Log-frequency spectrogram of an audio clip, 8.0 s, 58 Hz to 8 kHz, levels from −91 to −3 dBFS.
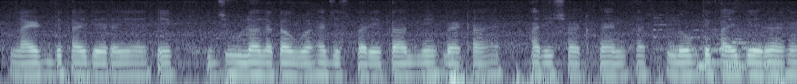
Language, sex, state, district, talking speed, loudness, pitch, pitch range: Hindi, male, Maharashtra, Nagpur, 180 wpm, -29 LUFS, 100 Hz, 100-105 Hz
